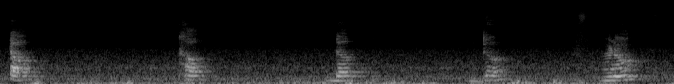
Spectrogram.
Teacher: છે તમને એમાં નહી સમજણ પડે તો તમારો આ જીભનો ઉપરનો તાળવાનો વચ્ચેનો જે ભાગ છે ત્યાં તમારી જીભ ટચ થાય છે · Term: મુરધા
